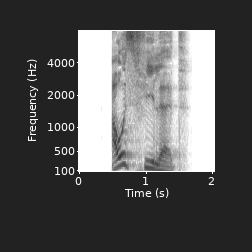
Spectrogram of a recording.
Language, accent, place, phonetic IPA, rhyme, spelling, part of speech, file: German, Germany, Berlin, [ˈaʊ̯sˌfiːlət], -aʊ̯sfiːlət, ausfielet, verb, De-ausfielet.ogg
- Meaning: second-person plural dependent subjunctive II of ausfallen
